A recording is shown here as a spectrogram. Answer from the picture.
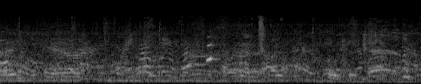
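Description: Leashed police apprehension dogs whining and yipping excitedly, with one loud short cry about two seconds in, over crowd chatter.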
